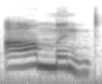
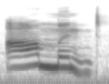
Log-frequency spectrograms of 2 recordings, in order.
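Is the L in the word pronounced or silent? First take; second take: silent; silent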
